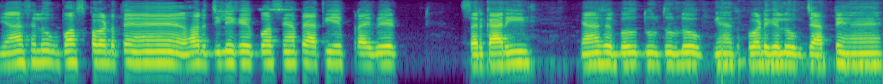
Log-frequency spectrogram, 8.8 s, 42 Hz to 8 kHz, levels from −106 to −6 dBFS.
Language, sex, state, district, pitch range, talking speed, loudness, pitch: Hindi, male, Uttar Pradesh, Deoria, 145-160 Hz, 195 wpm, -18 LUFS, 155 Hz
